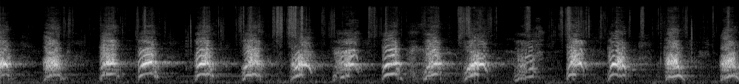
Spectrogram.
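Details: A female Akita, grown huge but still childlike at heart, barking in a steady series of short, mid-pitched woofs, about one each half second, with some whiny overtones between barks.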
